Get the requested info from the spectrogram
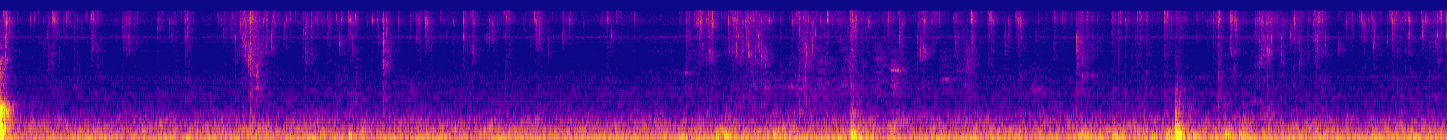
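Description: Faint wet squishing of raw ground beef being rolled into meatballs by hand in a glass bowl, with a few light knocks, the loudest near the end.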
